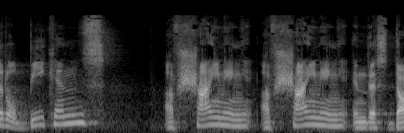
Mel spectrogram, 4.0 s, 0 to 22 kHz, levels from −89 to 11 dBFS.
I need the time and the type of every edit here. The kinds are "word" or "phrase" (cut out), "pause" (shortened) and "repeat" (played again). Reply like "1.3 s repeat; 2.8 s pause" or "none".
2.5 s repeat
